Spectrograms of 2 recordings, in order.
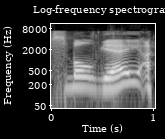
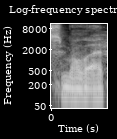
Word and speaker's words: Smollett: Is it Smollier? Wally's mispronounced it so many times I don't know how to say it. It's just Smollett.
